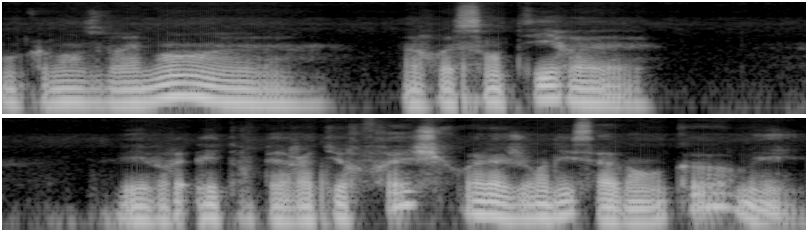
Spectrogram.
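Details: Woman whose vocal cords were damaged by a serious health problem; her voice is deeper than before, at times she has little voice, and she cannot speak loudly; low-pitched voice; dysphonia from vocal fold damage.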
